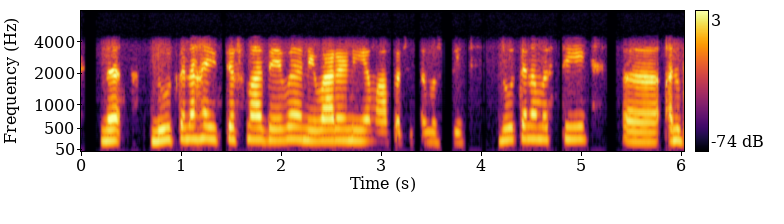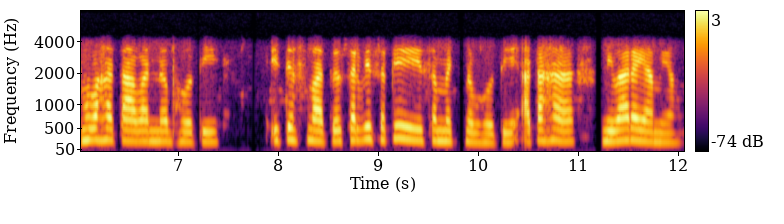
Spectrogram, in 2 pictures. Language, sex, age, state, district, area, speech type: Sanskrit, female, 18-30, Karnataka, Davanagere, urban, conversation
